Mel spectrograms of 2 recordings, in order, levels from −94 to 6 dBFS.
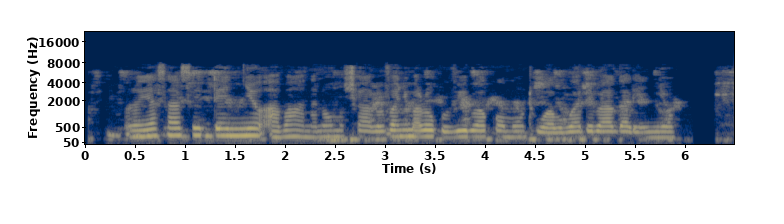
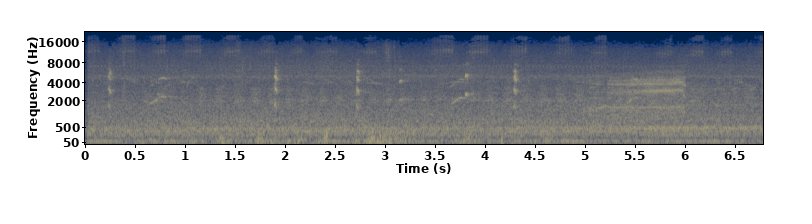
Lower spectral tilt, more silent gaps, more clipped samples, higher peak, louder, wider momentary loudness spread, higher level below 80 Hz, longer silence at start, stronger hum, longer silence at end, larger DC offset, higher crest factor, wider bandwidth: first, -5 dB/octave vs -3 dB/octave; first, 6.11-6.28 s vs none; neither; second, -14 dBFS vs -6 dBFS; about the same, -29 LUFS vs -28 LUFS; about the same, 8 LU vs 7 LU; second, -62 dBFS vs -42 dBFS; about the same, 0.05 s vs 0 s; neither; about the same, 0 s vs 0 s; neither; second, 14 dB vs 22 dB; second, 8 kHz vs 19.5 kHz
